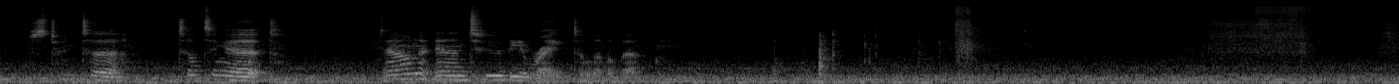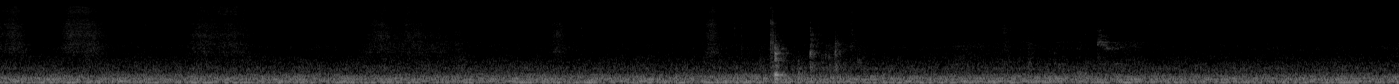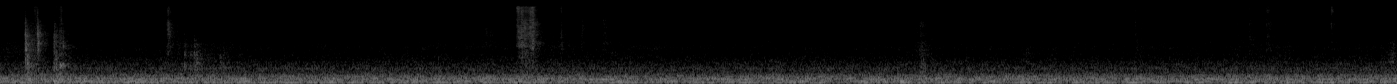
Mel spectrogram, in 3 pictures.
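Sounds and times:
paper towel rustling: 9.0 - 10.0.

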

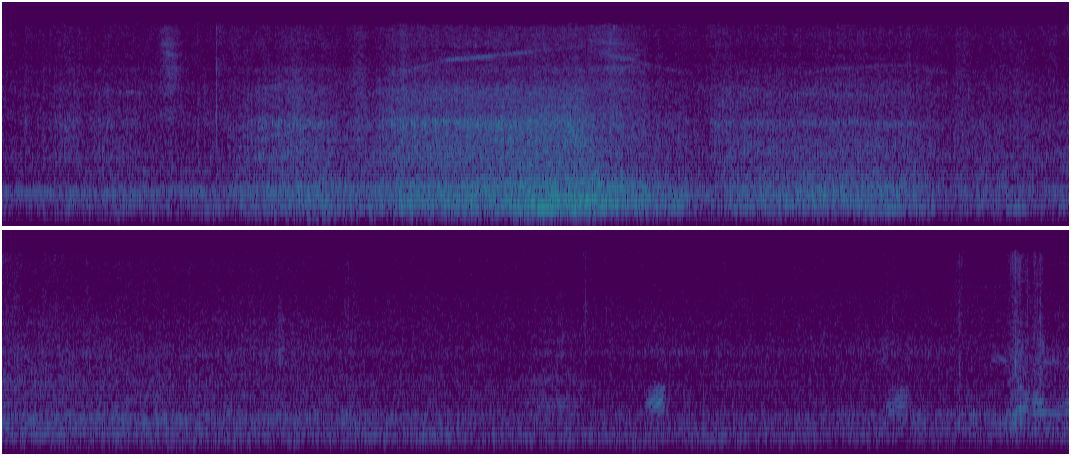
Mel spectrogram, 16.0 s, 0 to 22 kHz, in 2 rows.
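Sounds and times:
motor vehicle passing: 0.0 - 11.4.

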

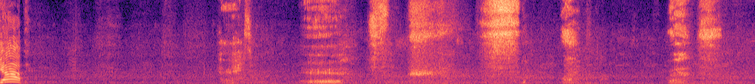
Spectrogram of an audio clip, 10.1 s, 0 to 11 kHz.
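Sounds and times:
man breathing and grunting with effort: 1.1 - 8.2, 8.8 - 9.8.

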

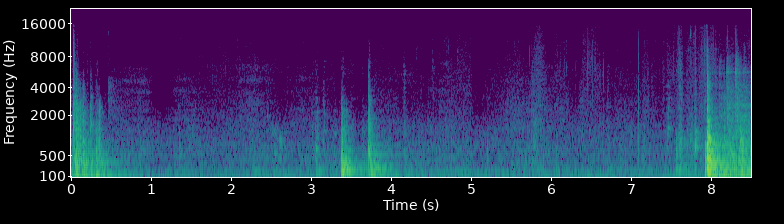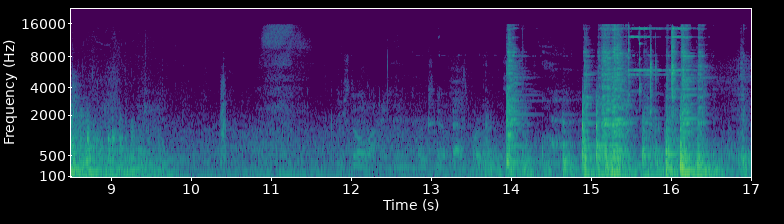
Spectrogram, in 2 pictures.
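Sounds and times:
sharp metal clanks: 13.9 - 17.0.

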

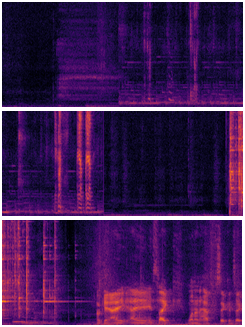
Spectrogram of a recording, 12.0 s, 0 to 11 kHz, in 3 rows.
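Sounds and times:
background music held tone: 1.3 - 12.0
weight plates clattering: 7.8 - 9.4.

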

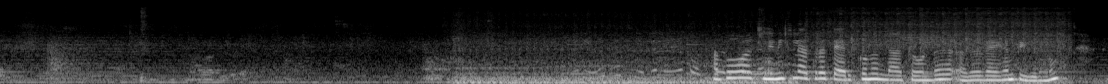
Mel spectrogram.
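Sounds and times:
vehicle and road rumble: 4.5 - 10.0.

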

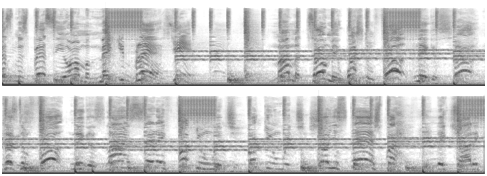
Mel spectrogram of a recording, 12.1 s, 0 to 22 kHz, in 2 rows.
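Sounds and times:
deep booming bass: 0.0 - 12.0
hi-hat ticks: 0.0 - 12.0
man rapping: 0.0 - 12.0
high steady chord: 1.6 - 12.0.

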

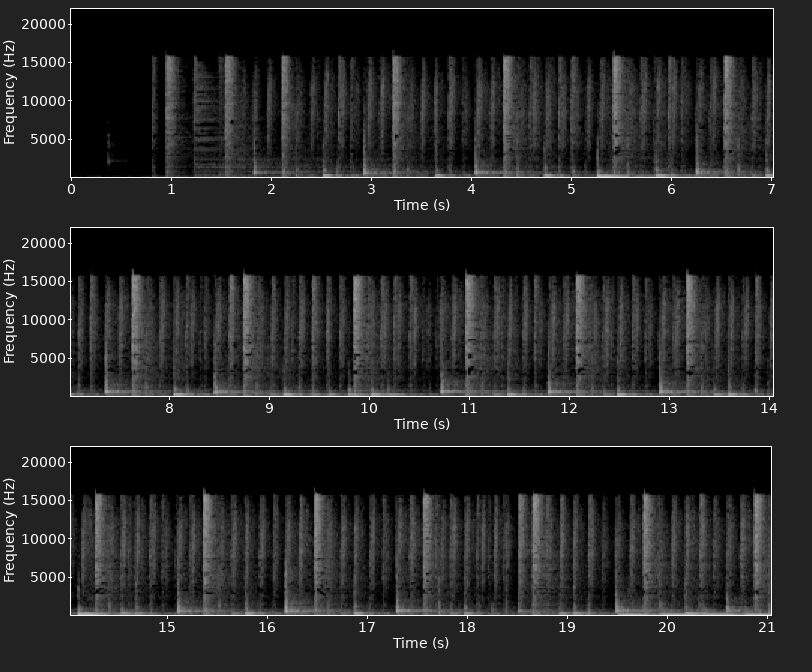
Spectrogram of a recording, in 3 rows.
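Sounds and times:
conga drums: 0.8 - 21.0
shaker: 0.8 - 21.0.

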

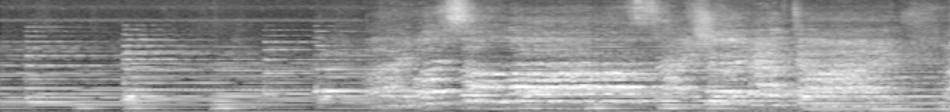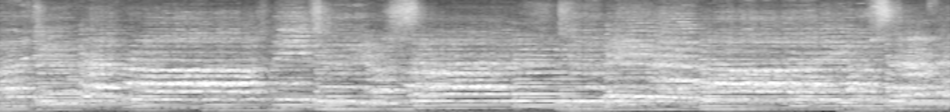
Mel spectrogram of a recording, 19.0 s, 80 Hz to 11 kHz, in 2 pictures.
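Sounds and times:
mixed choir singing: 3.6 - 19.0.

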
